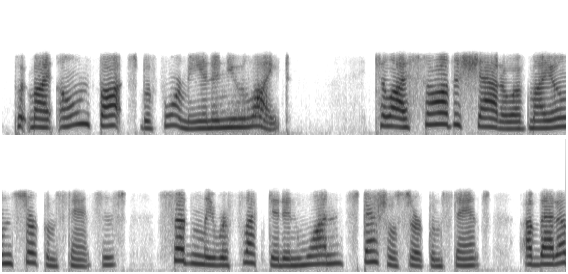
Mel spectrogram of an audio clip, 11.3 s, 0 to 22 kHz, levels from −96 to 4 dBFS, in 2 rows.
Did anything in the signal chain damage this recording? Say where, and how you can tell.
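Yes, the damage comes from the codec stage: Opus voice compression runs through the whole clip. The speech has no content above about 4.3 kHz, which points to the narrowband setting, and it sounds muffled, hoarse and slightly robotic throughout. At a rate that fits roughly 8 kbps, the SILK linear-prediction coder drops everything above 4 kHz and codes the excitation signal very coarsely. That coarse coding is what produces the rough, synthetic texture.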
